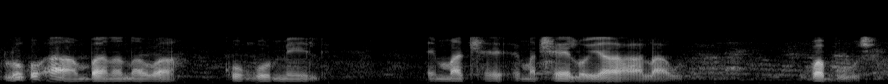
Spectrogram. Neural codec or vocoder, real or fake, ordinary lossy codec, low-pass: vocoder, 44.1 kHz, 80 mel bands, Vocos; fake; none; 3.6 kHz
